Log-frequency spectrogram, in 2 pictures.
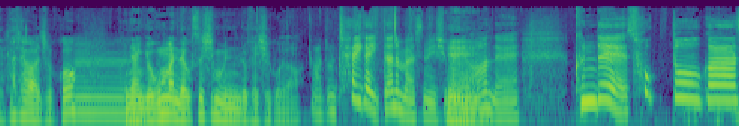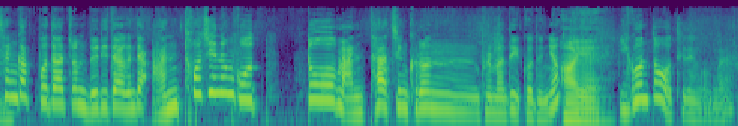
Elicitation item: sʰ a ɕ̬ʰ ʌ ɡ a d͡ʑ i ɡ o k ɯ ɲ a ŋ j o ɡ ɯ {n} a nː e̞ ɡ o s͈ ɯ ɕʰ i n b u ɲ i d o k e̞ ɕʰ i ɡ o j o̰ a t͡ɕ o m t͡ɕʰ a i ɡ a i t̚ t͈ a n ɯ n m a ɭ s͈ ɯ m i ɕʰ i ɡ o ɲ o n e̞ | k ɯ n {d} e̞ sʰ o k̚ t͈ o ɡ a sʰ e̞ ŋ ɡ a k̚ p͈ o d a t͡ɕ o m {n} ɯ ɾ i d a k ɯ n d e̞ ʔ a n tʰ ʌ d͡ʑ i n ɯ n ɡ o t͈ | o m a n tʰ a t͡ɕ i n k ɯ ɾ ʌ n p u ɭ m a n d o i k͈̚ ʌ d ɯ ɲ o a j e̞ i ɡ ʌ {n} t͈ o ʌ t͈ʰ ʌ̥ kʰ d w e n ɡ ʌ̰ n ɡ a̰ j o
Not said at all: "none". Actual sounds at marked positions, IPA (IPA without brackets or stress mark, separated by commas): m, d, n, n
